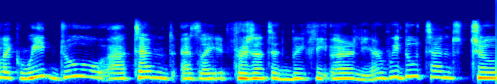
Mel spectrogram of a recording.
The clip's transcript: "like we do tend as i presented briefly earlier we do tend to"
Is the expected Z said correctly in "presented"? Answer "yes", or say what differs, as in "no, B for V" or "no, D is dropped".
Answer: yes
